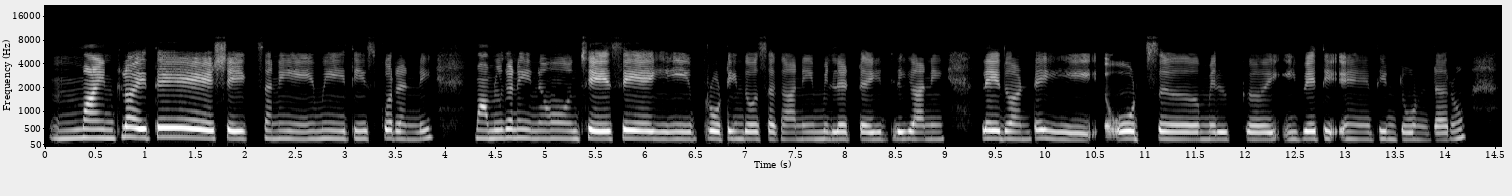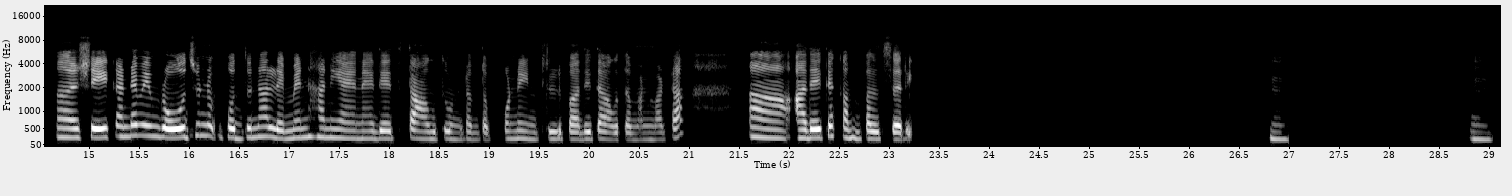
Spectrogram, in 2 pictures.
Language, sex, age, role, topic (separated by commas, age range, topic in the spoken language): Telugu, female, 30-34, guest, మీ ఉదయ భోజన అలవాట్లు ఎలా ఉంటాయి?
